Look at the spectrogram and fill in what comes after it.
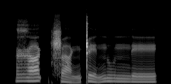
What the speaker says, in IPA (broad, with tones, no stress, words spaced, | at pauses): ɣa˦˥k̚ ʂa˨˩˦ŋʈe˨˩˦nu˧ ne˧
